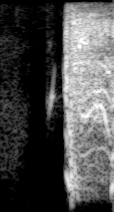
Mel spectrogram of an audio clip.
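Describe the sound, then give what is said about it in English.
A single harsh, rough cough bursts out after a brief faint breath sound, loud and raspy for about half a second before cutting off. “Sorry for the cough.”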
